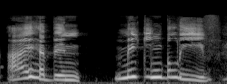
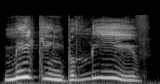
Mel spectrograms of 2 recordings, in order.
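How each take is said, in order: First: Put-on high, tittering old-man confession; timid, giggly little fellow; sheepish little man. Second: Put-on higher, louder, slow girl's question; stretched, high-pitched disbelief; incredulous cry. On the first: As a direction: own up meekly in a high voice. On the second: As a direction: cry it out as an astonished girl. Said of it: "cried Dorothy". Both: A narrator's reading.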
